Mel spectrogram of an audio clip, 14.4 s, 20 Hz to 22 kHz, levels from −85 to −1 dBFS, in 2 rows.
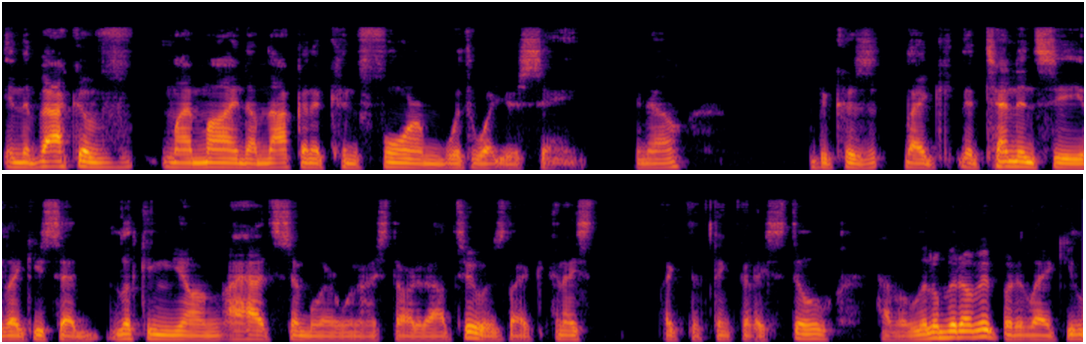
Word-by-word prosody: in 105 -2 0
the 105 - +2
back 120 +3 +5
of 105 -2 +5 0.4
my 105 -2 +1
mind, 100 -1 +4
I'm 95 0 0
not 100 +1 +1
gonna 100 -1 +1
conform 95 -1 0
with 95 +1 -3
what 95 -1 -1
you're 85 -2 -5
saying, - - -5 0.3
you 95 - -6
know. 95 +4 -4 0.9
Because 100 +1 -2 0.2
like 95 -4 -2
the - - -3
tendency, 105 -4 +3
like 90 -4 0
you - - +2
said, 85 +3 -1
looking 110 -2 +1
young, 90 -2 0
I 95 - 0
had 100 - +2
similar 90 -3 -2
when 85 0 -6
I 85 - -8
started 85 -1 -4
out 85 -2 -5
too - - +4
is - - -6
like, - - -4
and 100 - -3
I - - 0
s - - -4 0.4
like - - -7
to - - -9
think - - -8
that - - -6
I - - -2
still 110 -2 -1 0.3
have 90 - -8
a 85 - -6
little 110 +8 +3
bit 145 +1 +7
of 145 +1 +5
it, 160 - +4
but, 100 - 0
like, 95 -3 -2
you're 105 0 0
100 Hz, 220 wpm, -26 LUFS, 90-105 Hz, 0.9 s, bit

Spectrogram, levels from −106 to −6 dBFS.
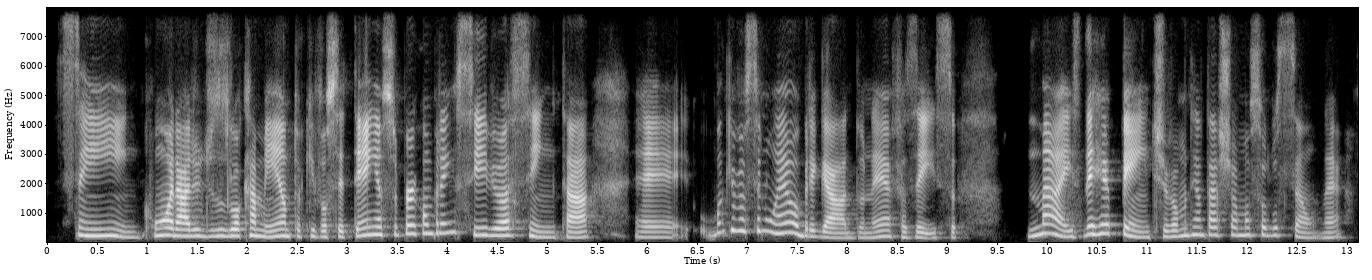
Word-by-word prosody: Sim, 225 -7 -1
com 230 - -5
o 250 - +4
horário 220 -2 +6
de 205 0 -8
deslocamento 220 -1 +1
que 215 +1 -8
você 195 -1 -1
tem, 230 +7 +5
é 265 - +3
super 270 +3 +2
compreensível 305 -6 -1
assim, 235 -7 -2
tá? 180 0 +4 0.4
Eh, 180 -1 -4
uma 360 -5 -11
que 410 +3 -3
você 395 0 -4
não 375 -4 -5
é 330 +2 0
obrigado, 170 - 0
né, 175 +5 -2
a - - -3
fazer 180 -3 -4
isso. 160 +2 -5 0.7
Mas, 235 -6 +1
de 270 +7 +6
repente, 255 -11 +2
vamos 200 +4 -4
tentar 255 0 -3
achar 255 +1 -6
uma 245 +1 -5
solução, 245 -8 -8
né, 170 +1 -9
225 Hz, 155 wpm, -22 LUFS, 190-260 Hz, 0.7 s, horário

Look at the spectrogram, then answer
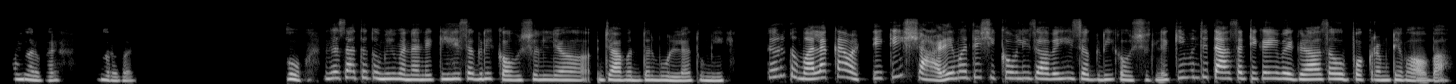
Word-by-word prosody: बरोबर, 195 -6 -1 0.5
बरोबर. 180 -1 -3 1.5
हो. 235 -4 +3 0.3
जसं 290 +3 -1
आता 310 0 -5
तुम्ही 255 -2 +2
म्हणाले, 220 -3 +2
की 245 +2 -2
ही 250 - +2
सगळी 255 0 0
कौशल्य 210 0 +1 0.4
ज्याबद्दल 200 -1 +2
बोलला 180 -2 +2
तुम्ही. 180 -1 0 0.5
तर 350 +3 -3
तुम्हाला 270 -2 +4
काय 350 -2 +3
वाटतं, 270 0 -1
की 350 +3 -1
शाळेमध्ये 270 - +1
शिकवली 285 -2 -4
जावे 255 -2 +2
ही 265 +1 -3
सगळी 225 -3 -1
कौशल्य, 210 0 -2
की 310 - -5
म्हणजे 325 +1 -8
त्यासाठी 275 -2 +4
काही 275 0 0
वेगळा 235 -1 +4
असा 240 +2 +1
उपक्रम 215 -3 -1
ठेवा 195 - +1
बा? - - 0
240 Hz, 140 wpm, -22 LUFS, 205-275 Hz, 1.5 s, तुम्हाला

